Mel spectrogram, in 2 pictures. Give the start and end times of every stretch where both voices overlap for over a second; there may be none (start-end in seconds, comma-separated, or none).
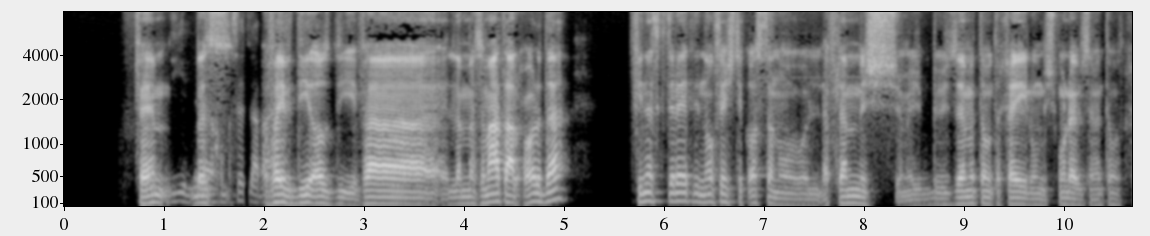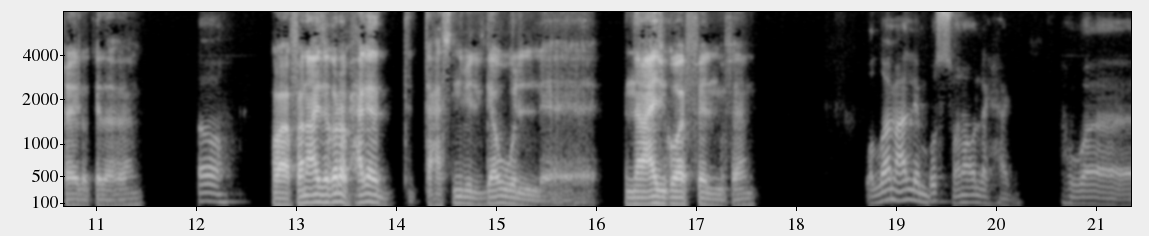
0.7-2.2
